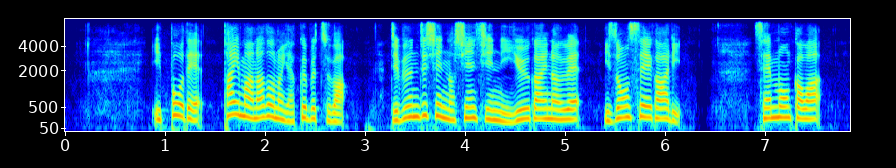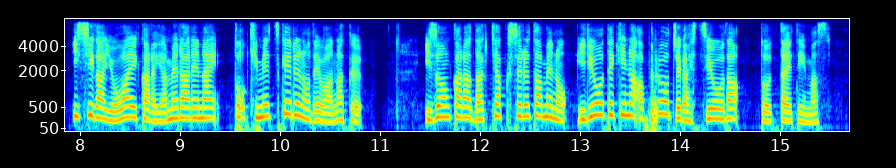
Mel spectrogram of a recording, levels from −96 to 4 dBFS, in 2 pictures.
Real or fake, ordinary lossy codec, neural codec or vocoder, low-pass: fake; none; codec, 16 kHz, 4.8 kbps, FACodec; 7.2 kHz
